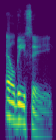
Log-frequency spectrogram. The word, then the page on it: LBC: British English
